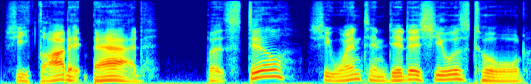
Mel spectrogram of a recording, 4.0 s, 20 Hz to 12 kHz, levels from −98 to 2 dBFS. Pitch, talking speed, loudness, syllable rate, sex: 125 Hz, 210 wpm, -20 LUFS, 4.1 syllables/s, male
